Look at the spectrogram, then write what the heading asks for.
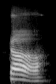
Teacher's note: प्रतिगामी, अप्राणित, अघोष व्यंजन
